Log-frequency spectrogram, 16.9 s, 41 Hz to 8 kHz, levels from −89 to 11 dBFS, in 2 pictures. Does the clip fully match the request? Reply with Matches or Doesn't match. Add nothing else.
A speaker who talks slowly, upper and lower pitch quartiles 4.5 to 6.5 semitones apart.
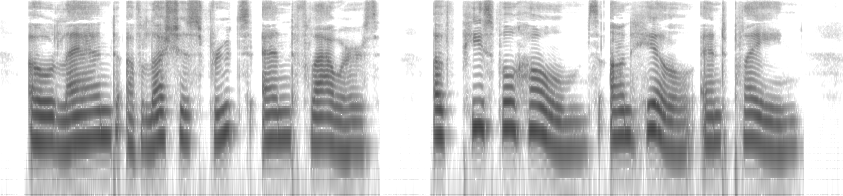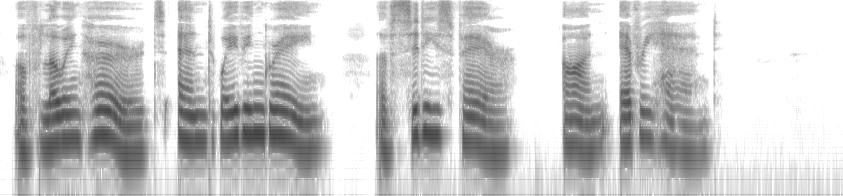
Matches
